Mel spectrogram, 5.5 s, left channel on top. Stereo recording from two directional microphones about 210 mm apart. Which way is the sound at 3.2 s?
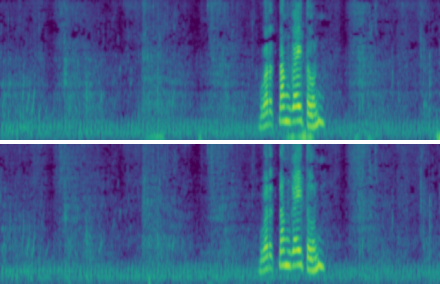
40° right (ahead or behind).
